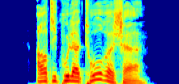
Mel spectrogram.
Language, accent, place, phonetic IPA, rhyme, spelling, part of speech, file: German, Germany, Berlin, [aʁtikulaˈtoːʁɪʃɐ], -oːʁɪʃɐ, artikulatorischer, adjective, De-artikulatorischer.ogg
- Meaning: inflection of artikulatorisch: 1. strong/mixed nominative masculine singular 2. strong genitive/dative feminine singular 3. strong genitive plural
